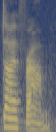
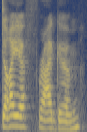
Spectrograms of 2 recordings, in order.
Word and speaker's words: diaphragm: diaphragm breathing techniques and by the way the pronunciation of diaphragm crazy it looks like diaphragm but it's actually diaphragm from just in case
